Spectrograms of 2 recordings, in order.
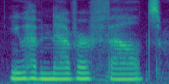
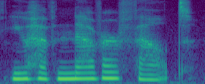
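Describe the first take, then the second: No difference in how they are said.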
